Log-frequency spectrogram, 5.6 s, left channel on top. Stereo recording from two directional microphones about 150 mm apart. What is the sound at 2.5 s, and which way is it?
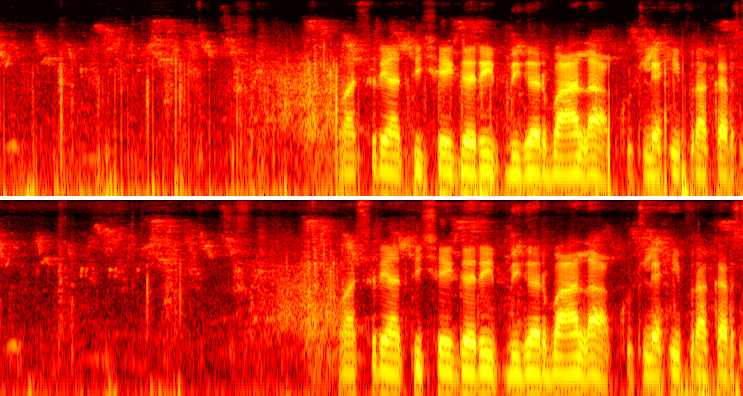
Speech, 30° right (ahead or behind).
